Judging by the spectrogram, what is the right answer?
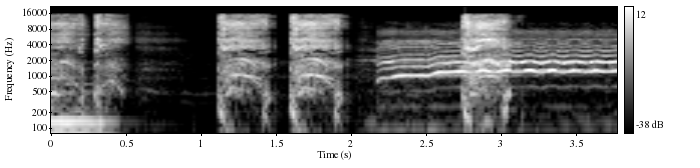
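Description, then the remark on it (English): Several harsh coughs in quick bursts, a couple grouped together, then a pause and one more cough over a steady tonal musical backdrop. “But my flow cold, so I'm coughing.”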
